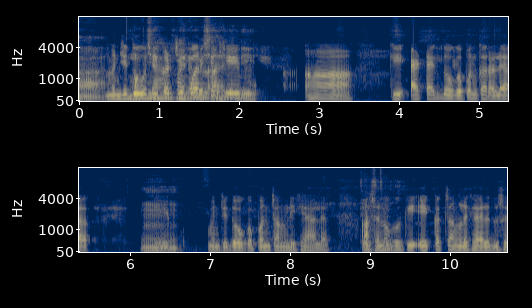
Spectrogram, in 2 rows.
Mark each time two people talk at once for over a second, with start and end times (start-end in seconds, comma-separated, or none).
0.7-2.0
